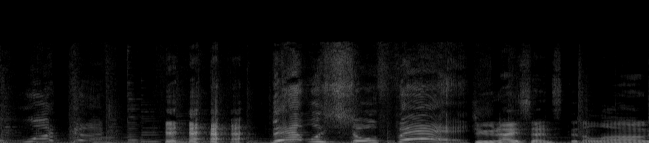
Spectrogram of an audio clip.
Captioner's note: laughing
